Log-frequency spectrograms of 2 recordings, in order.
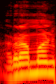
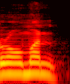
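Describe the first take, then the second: First: The name is said in a standard Hindi way. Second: The name is said in a Bengali accent.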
